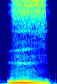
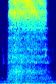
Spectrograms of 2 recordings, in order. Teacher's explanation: If you whisper that same sound, you end up with s, and you feel that your fingers don't vibrate. So zzz is a voice sound, s unvoiced.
